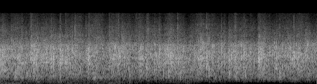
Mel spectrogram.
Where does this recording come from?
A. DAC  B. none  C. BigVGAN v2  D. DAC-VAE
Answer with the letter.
D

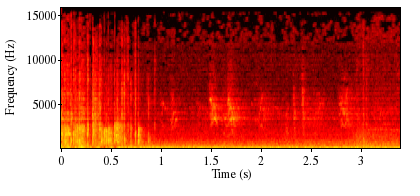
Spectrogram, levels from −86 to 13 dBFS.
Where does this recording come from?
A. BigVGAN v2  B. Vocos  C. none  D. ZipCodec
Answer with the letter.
C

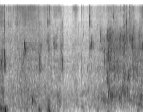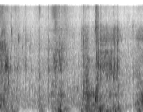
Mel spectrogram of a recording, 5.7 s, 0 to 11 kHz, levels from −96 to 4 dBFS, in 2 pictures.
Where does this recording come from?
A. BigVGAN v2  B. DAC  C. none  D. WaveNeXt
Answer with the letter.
D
